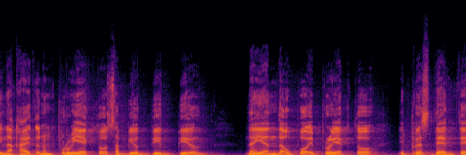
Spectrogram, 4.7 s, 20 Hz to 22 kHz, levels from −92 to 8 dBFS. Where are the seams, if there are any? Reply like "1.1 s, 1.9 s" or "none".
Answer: none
